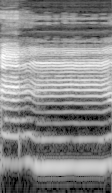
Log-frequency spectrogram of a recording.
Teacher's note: نون مشدد غنہ کر کے پڑھنا ہے، ناک میں لے جا کر پڑھیں گے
